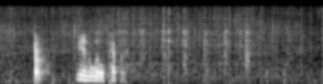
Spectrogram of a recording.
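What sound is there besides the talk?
potatoes frying and being stirred in a large pan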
